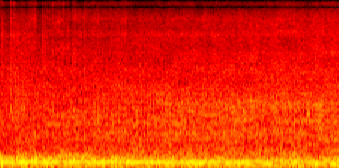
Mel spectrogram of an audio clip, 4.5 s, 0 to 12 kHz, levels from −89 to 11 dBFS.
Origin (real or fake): fake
